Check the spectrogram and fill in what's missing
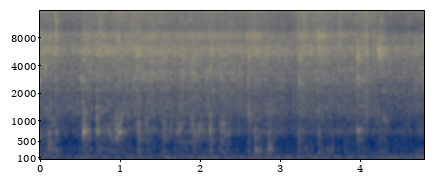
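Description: Okra fries and sautés in oil for a tamarind curry, a constant near sizzle with stirring scrapes and soft clacks from a utensil, with no talking.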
